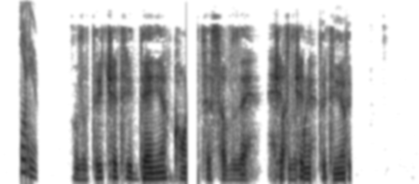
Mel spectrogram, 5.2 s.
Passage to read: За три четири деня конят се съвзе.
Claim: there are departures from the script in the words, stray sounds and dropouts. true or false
true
